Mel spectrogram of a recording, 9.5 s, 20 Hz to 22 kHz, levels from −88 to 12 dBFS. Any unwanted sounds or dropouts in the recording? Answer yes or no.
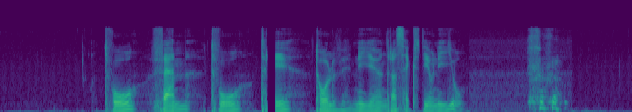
yes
